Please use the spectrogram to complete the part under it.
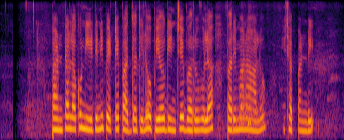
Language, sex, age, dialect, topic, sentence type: Telugu, female, 18-24, Utterandhra, agriculture, question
